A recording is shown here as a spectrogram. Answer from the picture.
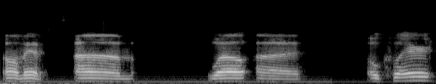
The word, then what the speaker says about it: Eau Claire: So I've never been to Boo or Claire. – Did I pronounce that right? Eau Claire, like O. – Eau Claire. Okay. Oh yeah, yeah. It's like French.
